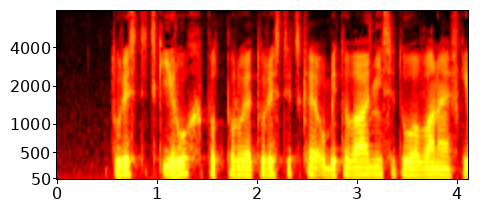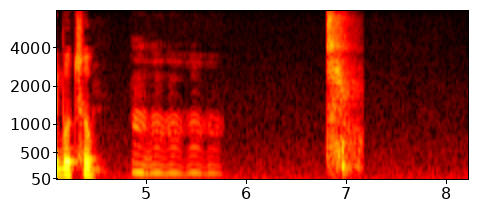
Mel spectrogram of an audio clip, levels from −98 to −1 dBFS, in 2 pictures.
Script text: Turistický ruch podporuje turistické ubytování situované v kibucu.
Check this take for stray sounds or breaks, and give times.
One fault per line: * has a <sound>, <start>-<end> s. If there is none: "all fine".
* has a laugh, 4.8-5.8 s
* has a sneeze, 6.8-7.2 s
